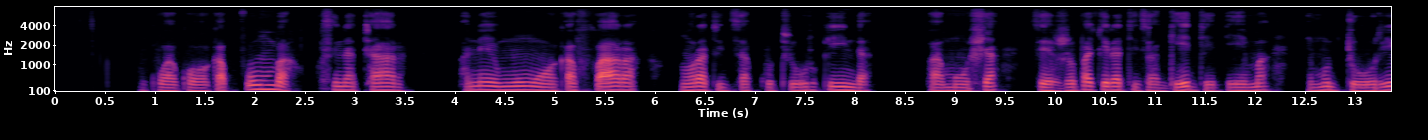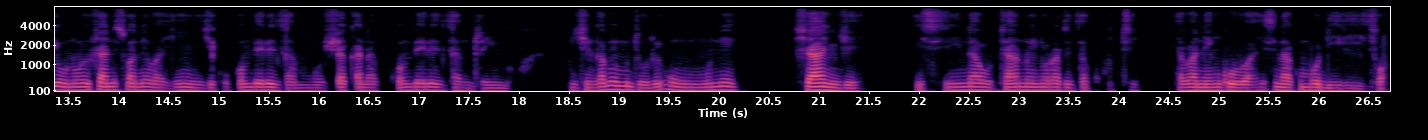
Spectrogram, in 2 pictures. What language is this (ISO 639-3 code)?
sna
